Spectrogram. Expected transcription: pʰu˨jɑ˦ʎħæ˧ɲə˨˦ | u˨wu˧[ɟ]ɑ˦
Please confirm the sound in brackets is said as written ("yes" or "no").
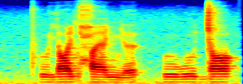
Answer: yes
